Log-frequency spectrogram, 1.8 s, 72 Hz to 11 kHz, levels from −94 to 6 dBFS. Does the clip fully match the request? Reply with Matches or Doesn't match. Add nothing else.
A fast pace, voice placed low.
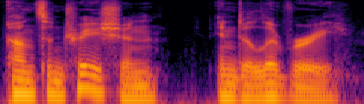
Doesn't match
